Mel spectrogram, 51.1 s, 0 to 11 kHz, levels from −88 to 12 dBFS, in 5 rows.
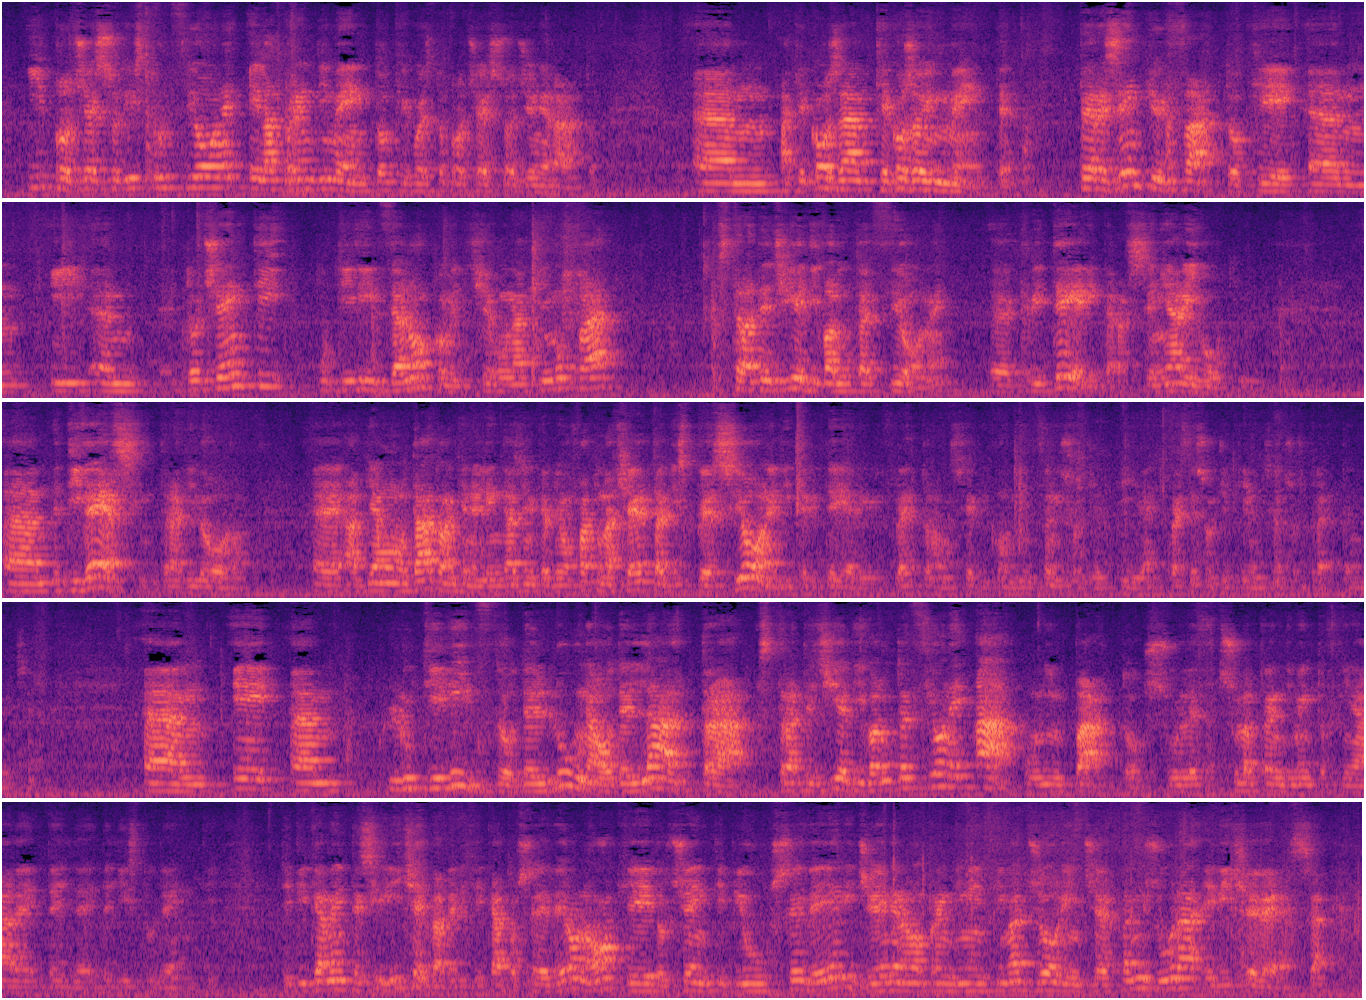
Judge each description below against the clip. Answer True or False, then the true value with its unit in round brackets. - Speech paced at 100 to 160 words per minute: True (135 wpm)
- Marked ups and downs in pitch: True (6.0 semitones)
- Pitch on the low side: True (125 Hz)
